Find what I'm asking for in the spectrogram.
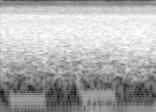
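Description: Hemlock Falls in Cloudland Canyon pours as a steady, dense rush of falling water, heard close and loud in a brief burst with no voices.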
